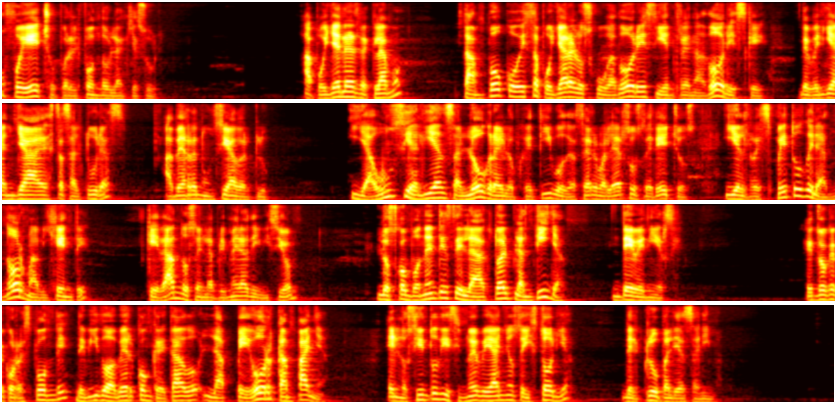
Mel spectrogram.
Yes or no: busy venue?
no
